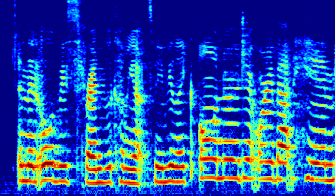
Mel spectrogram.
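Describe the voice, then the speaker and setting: A woman speaks at a very fast pace. Her pitch is fairly high, with ordinary variation. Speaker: beauty youtuber. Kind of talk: casual chat. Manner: animated.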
